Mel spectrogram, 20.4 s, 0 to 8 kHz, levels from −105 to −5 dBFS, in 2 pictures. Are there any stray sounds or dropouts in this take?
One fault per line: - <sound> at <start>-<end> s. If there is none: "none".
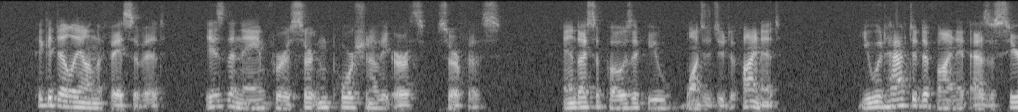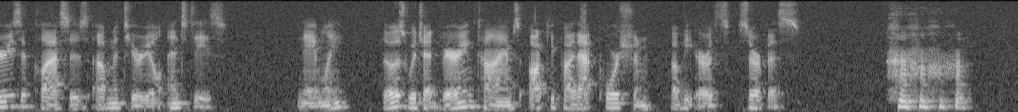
- laugh at 19.0-19.9 s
